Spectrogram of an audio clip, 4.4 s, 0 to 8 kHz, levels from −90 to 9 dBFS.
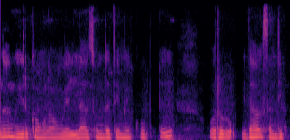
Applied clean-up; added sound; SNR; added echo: none; none; none; none.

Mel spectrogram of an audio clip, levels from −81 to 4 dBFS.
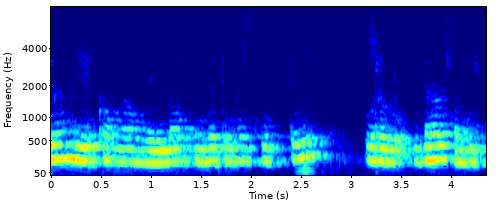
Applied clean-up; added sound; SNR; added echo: neural separator model SepFormer DNS4.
